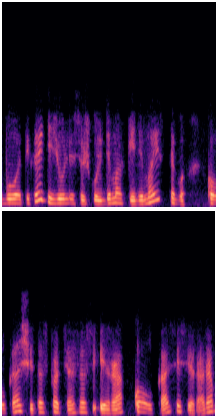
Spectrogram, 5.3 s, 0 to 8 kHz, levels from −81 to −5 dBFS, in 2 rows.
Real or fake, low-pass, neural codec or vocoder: fake; 7.2 kHz; codec, 16 kHz in and 24 kHz out, 1 kbps, XY-Tokenizer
